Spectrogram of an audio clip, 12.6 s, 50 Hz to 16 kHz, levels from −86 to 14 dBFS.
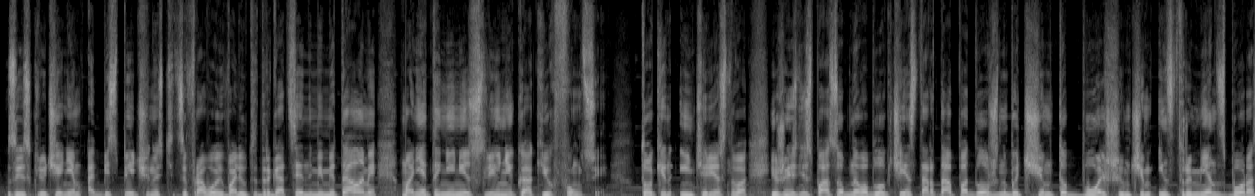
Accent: native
